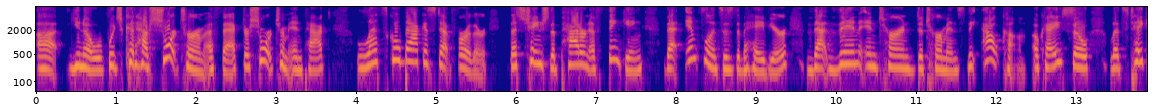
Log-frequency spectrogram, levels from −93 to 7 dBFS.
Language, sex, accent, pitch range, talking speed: English, female, American, 210-270 Hz, 165 wpm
